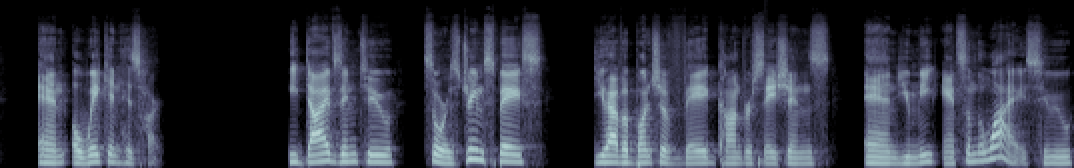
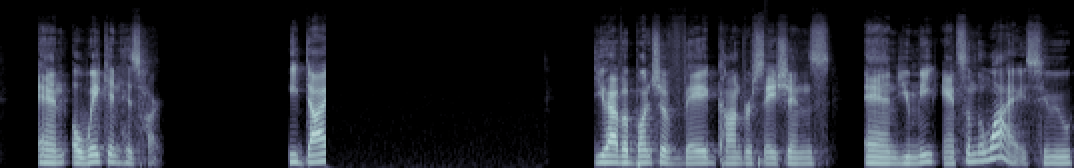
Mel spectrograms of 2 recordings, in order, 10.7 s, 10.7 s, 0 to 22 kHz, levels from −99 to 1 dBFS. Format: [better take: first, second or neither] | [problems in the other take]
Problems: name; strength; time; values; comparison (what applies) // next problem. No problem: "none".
first | audio cutting out; at 3.5 s for 2 s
